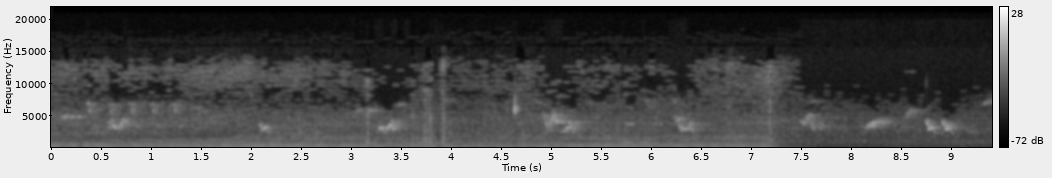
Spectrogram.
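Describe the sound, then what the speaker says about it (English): A carpenter bee drilling holes in wood gives a loud, close, steady buzzing drone that runs for about seven seconds and then stops abruptly, leaving a quieter background with a few faint chirps. "So carpenter bees, they drill holes in the wood,"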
